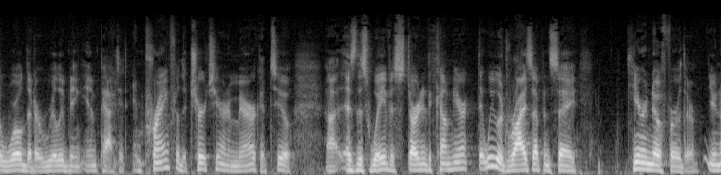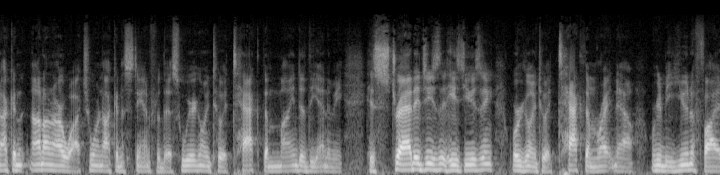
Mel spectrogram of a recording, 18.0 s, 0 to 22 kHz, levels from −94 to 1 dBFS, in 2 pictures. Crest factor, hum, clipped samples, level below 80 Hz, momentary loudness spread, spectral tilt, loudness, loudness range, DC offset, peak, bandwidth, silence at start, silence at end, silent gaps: 18 dB; none; under 0.1%; -44 dBFS; 11 LU; -6.5 dB/octave; -20 LUFS; 5 LU; under 0.1%; -2 dBFS; 12.5 kHz; 0 s; 0 s; none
